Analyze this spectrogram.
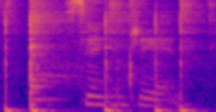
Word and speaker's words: St John: of a guy name St John pronounced s Jin for a year she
